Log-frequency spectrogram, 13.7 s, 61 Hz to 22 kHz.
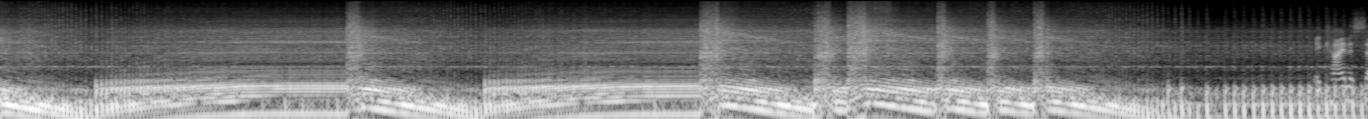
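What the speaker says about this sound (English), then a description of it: "just as it's sitting here idling, it is way louder than it was before" A Honda CRF250F dirt bike fitted with a new Tuscany Racing exhaust idles loudly and close with a lumpy, barking rhythm, breaking into several sharp throttle blips, while a person talks over it.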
